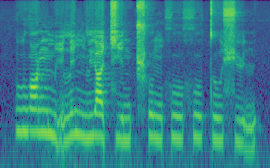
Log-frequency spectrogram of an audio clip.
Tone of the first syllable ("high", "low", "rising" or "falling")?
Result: high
